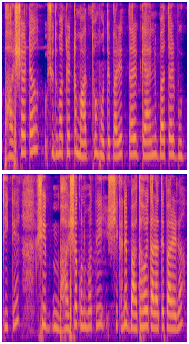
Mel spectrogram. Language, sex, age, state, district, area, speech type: Bengali, female, 18-30, West Bengal, Jhargram, rural, spontaneous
